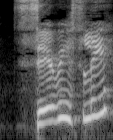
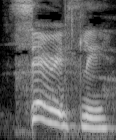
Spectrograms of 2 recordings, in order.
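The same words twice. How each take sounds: First: High-pitched, disbelieving question; incredulous. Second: Slow, drawn-out, falling question; deadpan disbelief. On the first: Storyteller reacting to his call after the attack, incredulous. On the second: Storyteller dwelling on his nerve in calling, deadpan disbelief. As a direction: stretch it out and let it drop. Repeats it slower and lower. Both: Real, not acted.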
